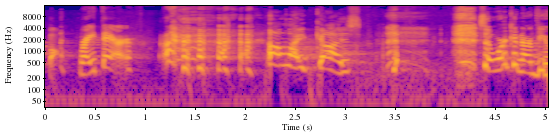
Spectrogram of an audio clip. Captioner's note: laughs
